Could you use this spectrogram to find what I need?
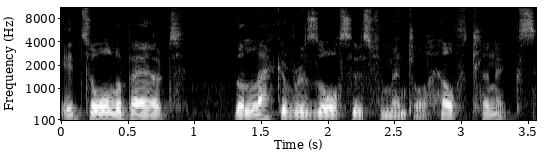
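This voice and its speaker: A man with a British accent has a dark, mellow tone and ordinary pitch variation at a moderate pace. The recording is very clean, with a silent background. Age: 70s. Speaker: former journalist, commentator. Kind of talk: interview.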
